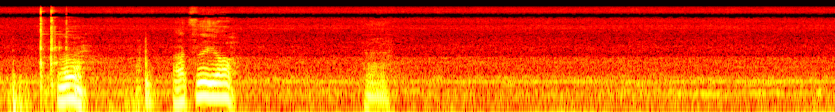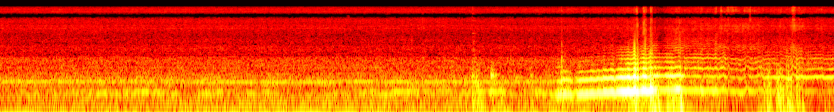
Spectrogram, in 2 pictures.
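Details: Japanese honey bees from a colony nested inside a storehouse, being removed at the owner's request: a steady low hum runs throughout, with louder passing buzzes near the start and again around fifteen seconds.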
